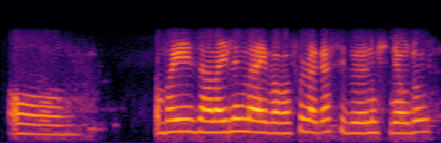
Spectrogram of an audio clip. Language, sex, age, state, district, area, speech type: Bodo, female, 18-30, Assam, Udalguri, rural, conversation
